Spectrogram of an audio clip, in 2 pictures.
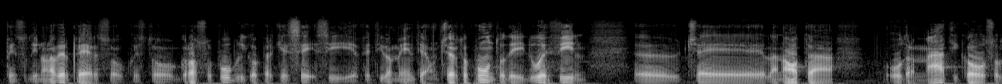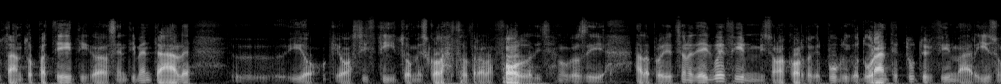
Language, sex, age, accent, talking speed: Italian, male, 50-69, native, 170 wpm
